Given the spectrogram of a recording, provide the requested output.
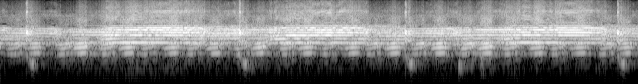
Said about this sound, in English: And then there's Platyplectrum ornatum that's doing that kind of short nasal unk, unk, unk. They're super cute as well. The males just lay spread-eagled in the water calling. They're really cute.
